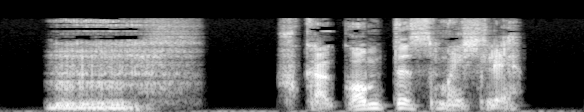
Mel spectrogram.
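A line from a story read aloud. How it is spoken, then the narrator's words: Growled. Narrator (Russian): прорычал дядя Вернон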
